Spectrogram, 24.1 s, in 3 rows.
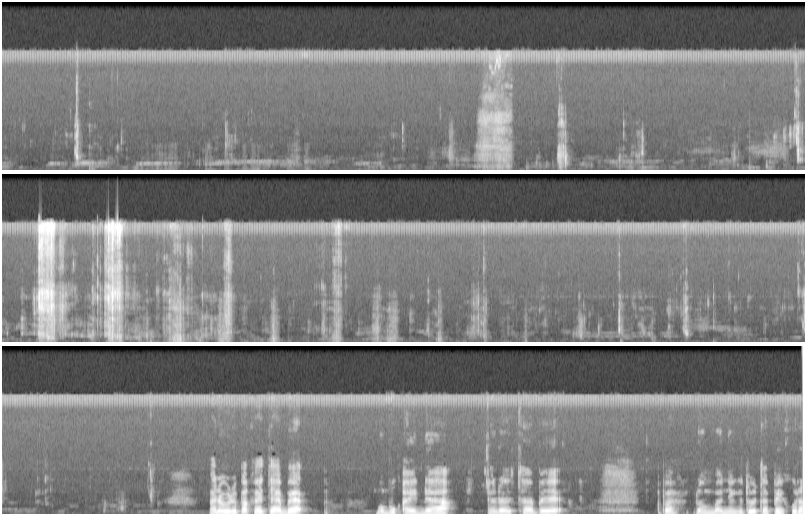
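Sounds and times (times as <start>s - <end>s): chewing noodles wet mouth sounds: 3.9s - 6.6s, 7.2s - 17.7s.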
